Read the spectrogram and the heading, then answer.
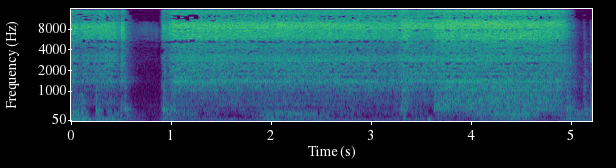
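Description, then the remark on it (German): A pressure cooker holding chicken soup, still under too much pressure, releases steam in a loud, steady hiss, broken by a brief gap early on, then continuing evenly for several seconds before cutting off abruptly. “Der Dampfdrucktopf ist noch, hat noch zu viel Druck drauf.”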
